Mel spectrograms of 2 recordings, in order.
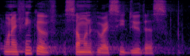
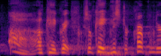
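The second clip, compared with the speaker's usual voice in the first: eager, higher and brighter, hurried; like a kid thrilled to help; excited; 8 semitones higher, 4 dB louder than usual. Acted. Newcomer thanking the carpenter, all excited. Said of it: "And he's all excited".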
